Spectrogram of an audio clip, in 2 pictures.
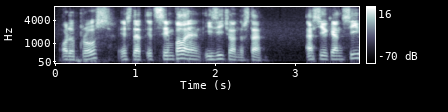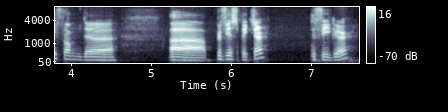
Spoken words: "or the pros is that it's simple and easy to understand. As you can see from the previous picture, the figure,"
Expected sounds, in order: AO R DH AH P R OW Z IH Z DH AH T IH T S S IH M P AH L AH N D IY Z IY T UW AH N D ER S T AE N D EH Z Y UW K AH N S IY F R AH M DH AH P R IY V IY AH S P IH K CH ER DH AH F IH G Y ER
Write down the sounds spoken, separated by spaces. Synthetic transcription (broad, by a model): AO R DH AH P R OW S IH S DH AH T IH T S S IH M P AH L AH N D IY Z IY T UW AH N D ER S T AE N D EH S Y UW K AH N S IY F R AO M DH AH P R IY V IY AH S P IH K CH ER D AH F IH G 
